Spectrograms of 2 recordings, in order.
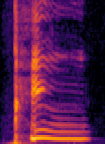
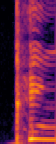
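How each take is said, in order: First: High sung ding, falling off; ping like a lift bell. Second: Said in the usual way. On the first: A narrator's reading. Aufzug hält, Klingelton nachgemacht. (hoher Aufzugs-Pling)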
